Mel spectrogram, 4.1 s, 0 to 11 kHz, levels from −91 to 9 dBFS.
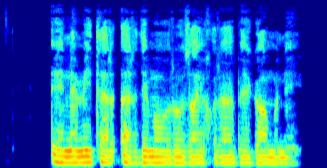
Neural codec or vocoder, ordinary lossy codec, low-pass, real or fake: none; Opus, 64 kbps; 9.9 kHz; real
